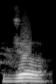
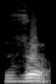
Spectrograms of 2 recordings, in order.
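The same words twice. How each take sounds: First: First ज said as "ja"; ज with a hard j, no buzz; plain j sound. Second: Second ज said as "za"; ज with a buzzing z; dotted z sound. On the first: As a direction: say ज like the j of jug. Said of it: "ये है ज". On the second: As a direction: say ज like the z of zoo. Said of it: "बिंदी लग जाए तो हो जाता है ज". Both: Shown as a demonstration.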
